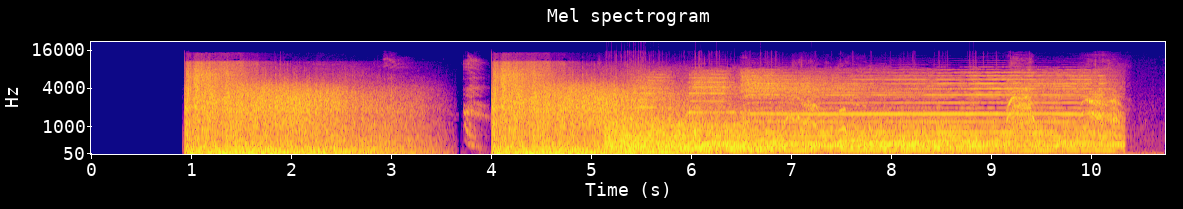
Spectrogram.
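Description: A loud boom sound effect for a crash impact about a second in, dying away over a couple of seconds. A short whoosh follows, then a second loud blast at about four seconds that runs on into dramatic music with held notes.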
